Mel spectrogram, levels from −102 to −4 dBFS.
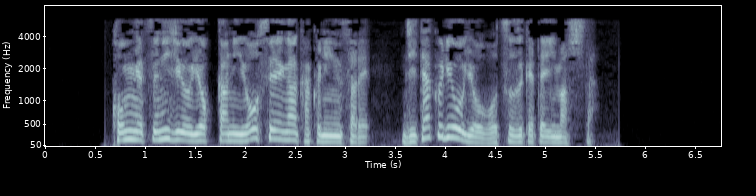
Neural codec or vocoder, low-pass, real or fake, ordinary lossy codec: codec, 44.1 kHz, 7.8 kbps, Pupu-Codec; 7.2 kHz; fake; MP3, 24 kbps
